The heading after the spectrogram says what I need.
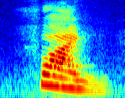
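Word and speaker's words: φ: can write this as fine it is not pie pie means this this we are going to call it as pie this we have to pronounce it has 5 right so this is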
